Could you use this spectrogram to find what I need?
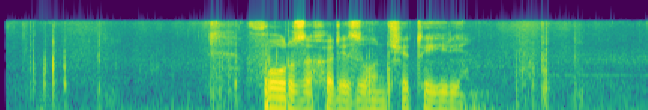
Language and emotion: Russian, neutral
